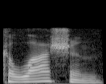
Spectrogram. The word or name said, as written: Colossian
